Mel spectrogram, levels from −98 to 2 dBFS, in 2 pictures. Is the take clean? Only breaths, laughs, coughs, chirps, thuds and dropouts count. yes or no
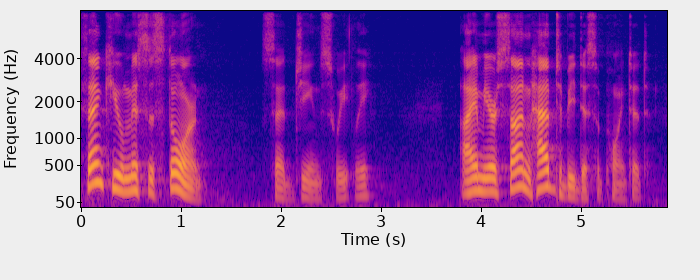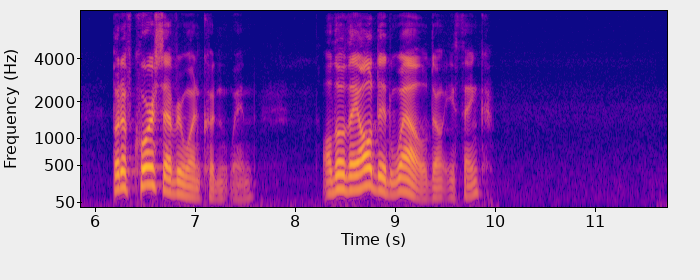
yes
